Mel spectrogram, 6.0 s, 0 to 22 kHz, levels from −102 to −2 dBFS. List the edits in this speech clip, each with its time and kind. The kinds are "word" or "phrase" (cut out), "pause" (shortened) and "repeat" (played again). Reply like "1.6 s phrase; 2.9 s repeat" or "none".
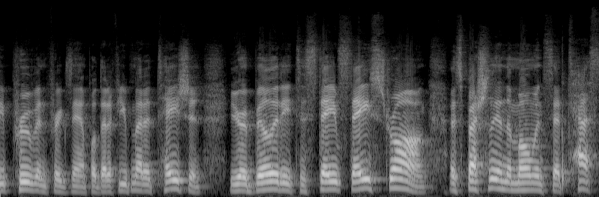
1.3 s word; 3.4 s word

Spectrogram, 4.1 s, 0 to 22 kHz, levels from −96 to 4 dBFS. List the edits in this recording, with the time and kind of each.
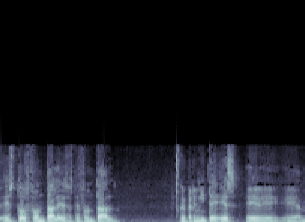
2.4 s word

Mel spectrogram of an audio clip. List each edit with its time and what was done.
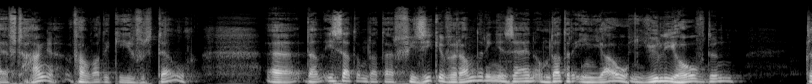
6.3 s word

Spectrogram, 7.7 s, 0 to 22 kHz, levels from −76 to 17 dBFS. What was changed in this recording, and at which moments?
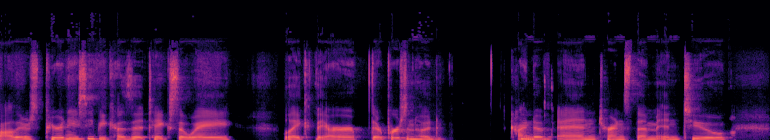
none

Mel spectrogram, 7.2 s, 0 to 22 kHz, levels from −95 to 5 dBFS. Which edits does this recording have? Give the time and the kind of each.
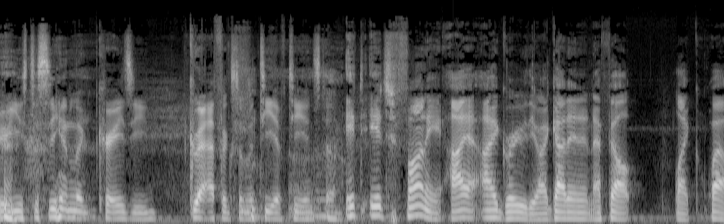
none

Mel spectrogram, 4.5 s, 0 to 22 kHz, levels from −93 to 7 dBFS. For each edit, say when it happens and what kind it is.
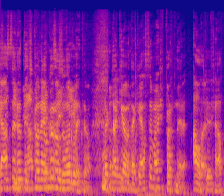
2.2 s word

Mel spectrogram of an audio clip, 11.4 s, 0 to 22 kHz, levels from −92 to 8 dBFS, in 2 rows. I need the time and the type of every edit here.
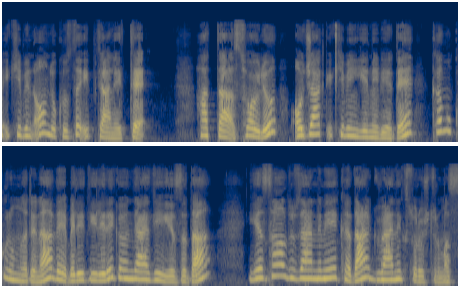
none

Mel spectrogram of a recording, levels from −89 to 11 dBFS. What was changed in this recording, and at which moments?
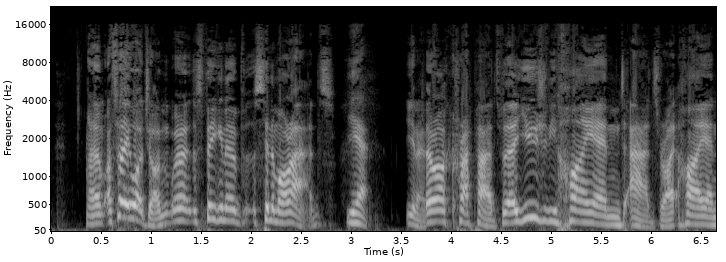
3.4 s pause; 3.7 s word

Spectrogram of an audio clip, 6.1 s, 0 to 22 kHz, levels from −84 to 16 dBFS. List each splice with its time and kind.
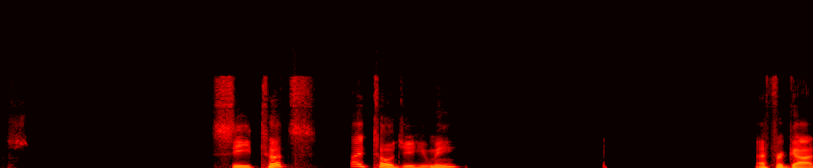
3.2 s phrase

